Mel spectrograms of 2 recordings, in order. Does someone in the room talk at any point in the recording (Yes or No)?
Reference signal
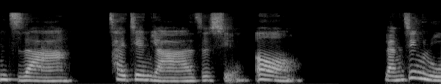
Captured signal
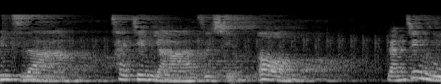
No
